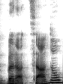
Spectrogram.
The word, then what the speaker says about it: Verrazzano: I also want to say, Walt, you mentioned the message that the bridge, it's a Verrazzano bridge, that's how you say it, featured in that video, is the one that's very special to you.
